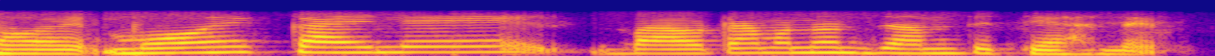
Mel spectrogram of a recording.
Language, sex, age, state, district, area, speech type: Assamese, female, 18-30, Assam, Majuli, urban, conversation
